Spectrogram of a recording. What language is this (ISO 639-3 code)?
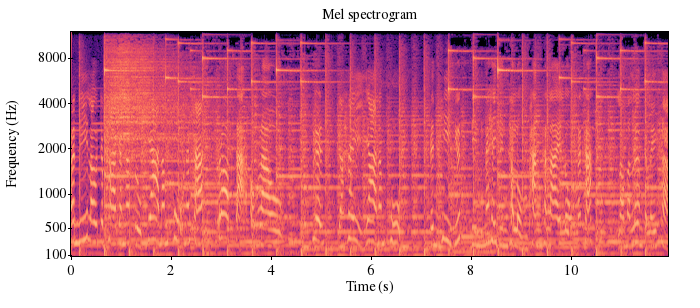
tha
